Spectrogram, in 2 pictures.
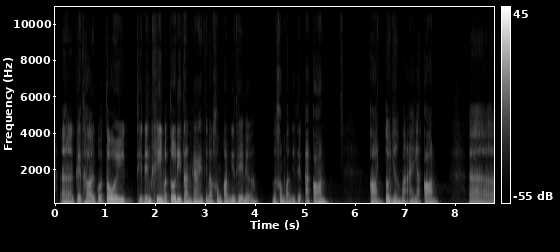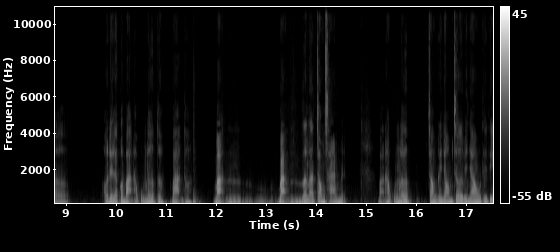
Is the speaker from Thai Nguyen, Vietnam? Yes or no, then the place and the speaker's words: yes; Thái Nguyên, Thai Nguyen, Vietnam; em sinh ra và lớn lên ở Thái Nguyên, thế nhưng mà quê em tức là ông bà già em là thoát ly lên trên khu găng thép Thái Nguyên này và gặp nhau lấy nhau, thì em được sinh ra và lớn lên ở đây.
